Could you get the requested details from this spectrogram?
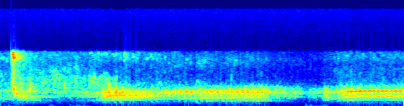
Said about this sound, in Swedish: För det här måste ju varit en Grupp F-bilen som passerar mig nu.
